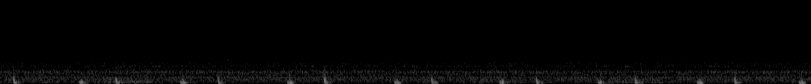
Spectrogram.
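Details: Heartbeat heard with the ear against the chest of a sleeping person: soft low thumps at about 59 beats a minute under a steady background hum; normal resting heart sounds.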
